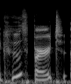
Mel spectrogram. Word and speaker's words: Cuthbert: 2007, which is still during Summer Spiro, he met Alicia Cuthbert, I think is how you say it, who's an actor, right? – Yeah. Cuthbert? Sorry. No, that's correct.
